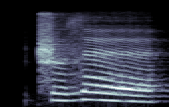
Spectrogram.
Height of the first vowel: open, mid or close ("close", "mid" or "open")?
mid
